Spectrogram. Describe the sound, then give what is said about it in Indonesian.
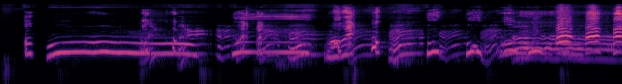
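Several people howl and yip together in a loud, drawn-out chorus, voices imitating dogs with long wavering howls and short barking bursts overlapping. “Jadi karena dia lagi berduka karena diselingkuhin, mari kita mengheningkan cipta dengan cara menggonggong ya.”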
